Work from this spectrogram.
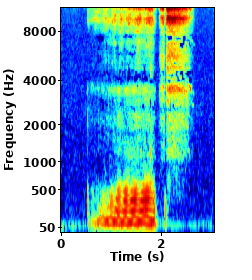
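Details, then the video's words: Pet dog dozing after coming home from a walk, giving one long low rumbling snore lasting over a second on the inhale, then a soft breathy hiss as it breathes out. "산책 다녀왔더니 잠 잘오네"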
